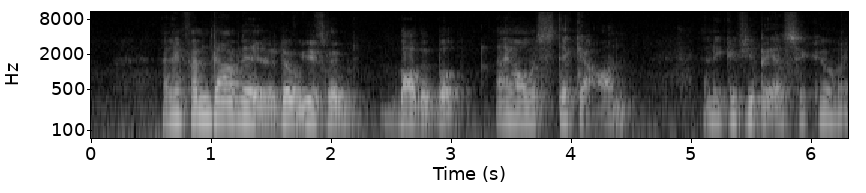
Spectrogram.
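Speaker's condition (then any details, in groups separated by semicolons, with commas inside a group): Cerebral palsy; since birth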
